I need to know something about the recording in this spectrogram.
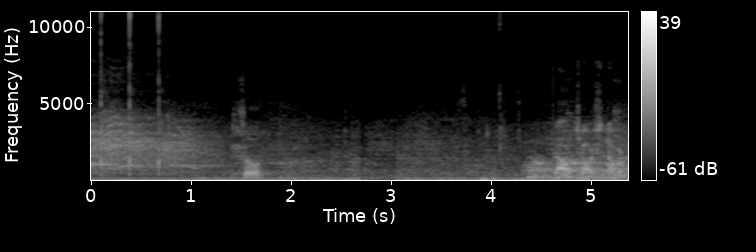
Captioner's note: crowd talking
